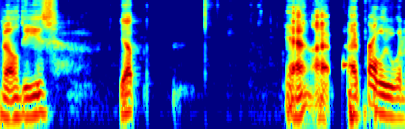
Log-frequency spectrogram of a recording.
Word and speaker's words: Valdez: What was funny was that my dad was very impressed when people pronounced it correctly after that, because everybody thought it was Valdez initially. Okay, instead of Valdez.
